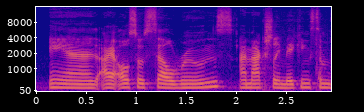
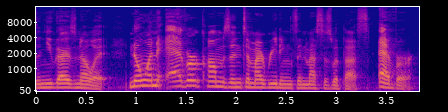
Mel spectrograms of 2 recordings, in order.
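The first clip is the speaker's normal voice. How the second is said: usual speaking voice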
